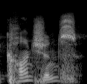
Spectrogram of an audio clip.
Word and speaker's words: conscience: But notice when I say conscience it's writing sh.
